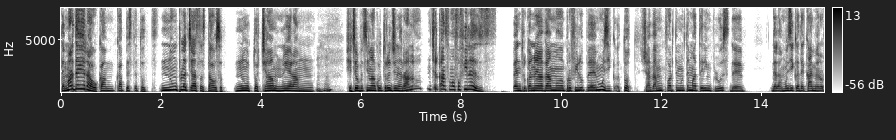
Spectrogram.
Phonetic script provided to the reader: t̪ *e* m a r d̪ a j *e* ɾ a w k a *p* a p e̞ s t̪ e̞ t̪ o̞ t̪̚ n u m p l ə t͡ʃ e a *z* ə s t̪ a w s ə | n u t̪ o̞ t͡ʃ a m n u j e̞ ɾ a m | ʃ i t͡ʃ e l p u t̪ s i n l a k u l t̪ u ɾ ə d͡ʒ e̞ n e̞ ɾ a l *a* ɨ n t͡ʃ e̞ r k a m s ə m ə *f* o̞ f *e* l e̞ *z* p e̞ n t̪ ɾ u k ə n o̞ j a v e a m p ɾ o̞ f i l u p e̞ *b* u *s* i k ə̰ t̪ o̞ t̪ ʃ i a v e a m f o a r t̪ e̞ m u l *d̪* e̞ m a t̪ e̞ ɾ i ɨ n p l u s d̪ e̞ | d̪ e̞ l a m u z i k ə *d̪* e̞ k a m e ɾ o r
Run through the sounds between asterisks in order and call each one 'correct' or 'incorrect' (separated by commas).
correct, correct, incorrect, incorrect, incorrect, correct, incorrect, correct, incorrect, incorrect, incorrect, correct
